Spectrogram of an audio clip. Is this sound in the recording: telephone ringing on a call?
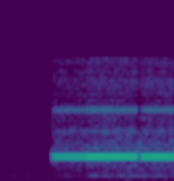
yes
